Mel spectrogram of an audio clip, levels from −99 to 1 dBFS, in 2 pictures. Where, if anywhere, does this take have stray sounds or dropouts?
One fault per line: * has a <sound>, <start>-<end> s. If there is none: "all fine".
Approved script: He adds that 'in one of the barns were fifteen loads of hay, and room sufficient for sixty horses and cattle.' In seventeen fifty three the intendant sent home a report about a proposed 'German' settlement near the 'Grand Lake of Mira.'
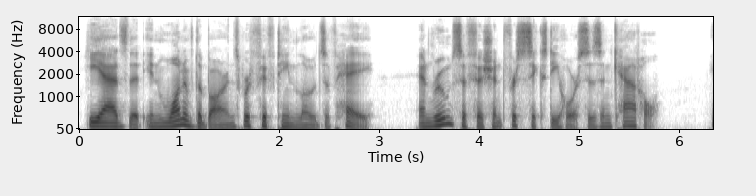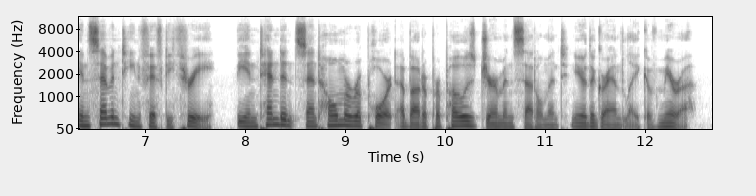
all fine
